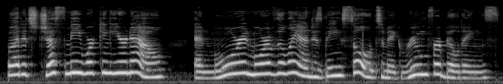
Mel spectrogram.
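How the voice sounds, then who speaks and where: A woman voicing a sad, regretful female park ranger from a storybook, with a pitched-up chipmunk effect. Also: animated, a little fast.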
